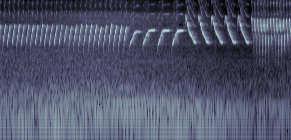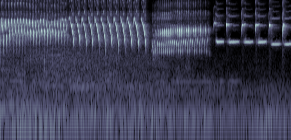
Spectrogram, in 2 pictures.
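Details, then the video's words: Belgian canary singing as a tutor for young canaries: a sequence of fast high trills, sweeping downward slurs and buzzy rolls, ending in short repeated whistled notes with a steady pitch. "Canary Teacher To Train Your Canary!! Belgian Canaries Sing Melodiously"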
